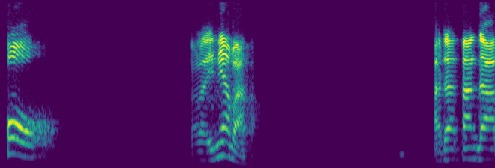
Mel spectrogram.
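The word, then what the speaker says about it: ὁ: Kalau ini, ya pakai H. Jadi bacanya ho.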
